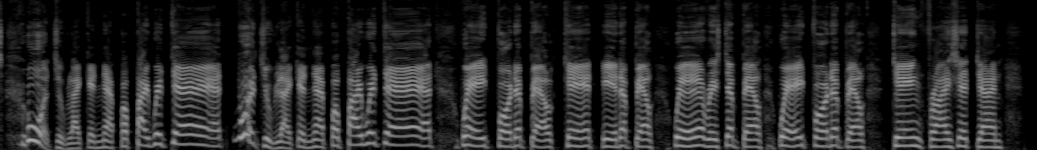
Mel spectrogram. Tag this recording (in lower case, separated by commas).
speech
